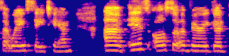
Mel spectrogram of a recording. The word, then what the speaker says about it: seitan: diet is really great seitan is actually it's pronounced that way seitan is also a very good plant-based meat substitute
